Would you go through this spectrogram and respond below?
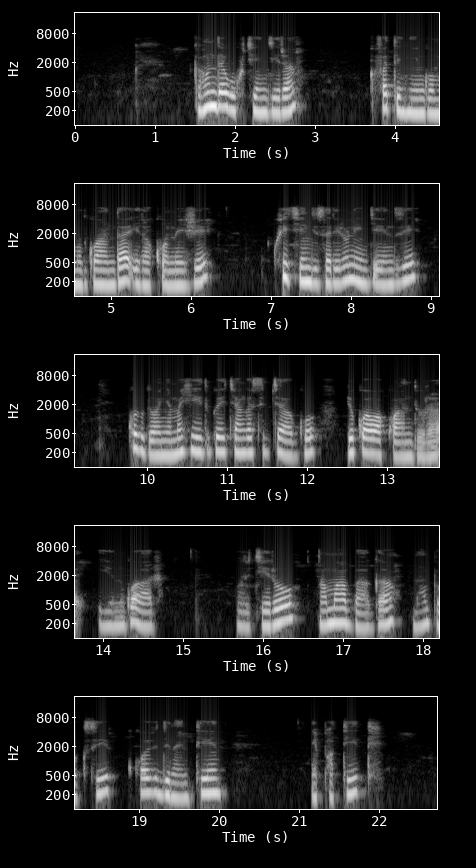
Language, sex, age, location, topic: Kinyarwanda, female, 25-35, Kigali, health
